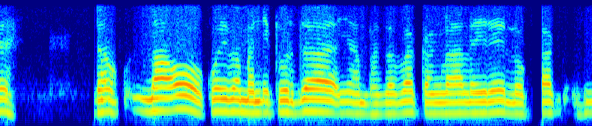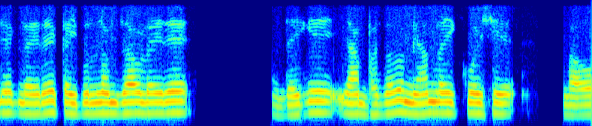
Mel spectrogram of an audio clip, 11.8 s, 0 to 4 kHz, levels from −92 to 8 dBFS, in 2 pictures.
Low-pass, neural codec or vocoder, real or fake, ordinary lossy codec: 3.6 kHz; none; real; none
